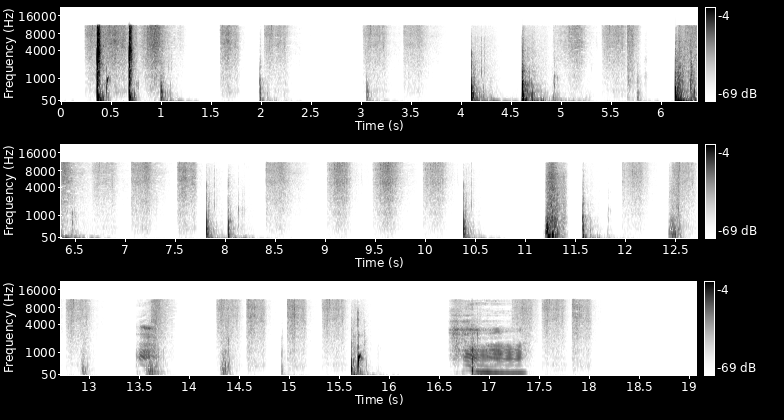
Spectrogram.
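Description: Blocks crunch and click as they are broken and placed.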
